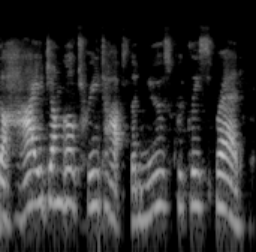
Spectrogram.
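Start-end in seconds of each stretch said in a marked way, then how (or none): none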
